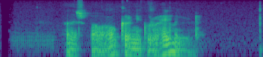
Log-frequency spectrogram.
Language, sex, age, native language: Icelandic, male, 11, Icelandic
